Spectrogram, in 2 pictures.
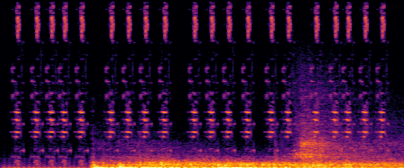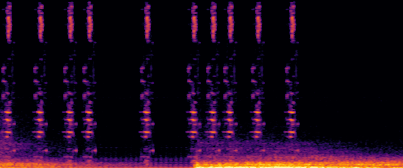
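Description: Short electronic menu blips tick in quick runs.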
